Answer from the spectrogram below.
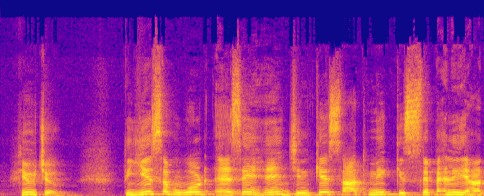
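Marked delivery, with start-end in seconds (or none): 0.1-0.6 फ्यूचर said fyoo-char with ch; teaching pronunciation. Shown as a demonstration. Teacher models future for the class. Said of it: "क्या होता है?".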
